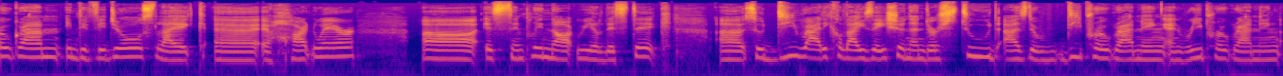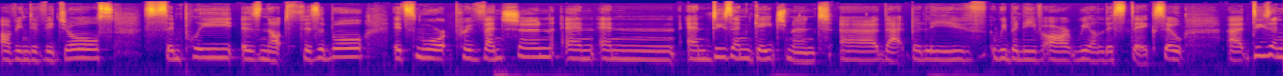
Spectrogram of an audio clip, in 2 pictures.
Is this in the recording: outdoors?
no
